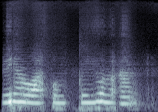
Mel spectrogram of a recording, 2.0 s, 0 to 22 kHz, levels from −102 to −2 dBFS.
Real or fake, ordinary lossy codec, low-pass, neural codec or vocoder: fake; none; none; codec, 44.1 kHz, 0.9 kbps, DAC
